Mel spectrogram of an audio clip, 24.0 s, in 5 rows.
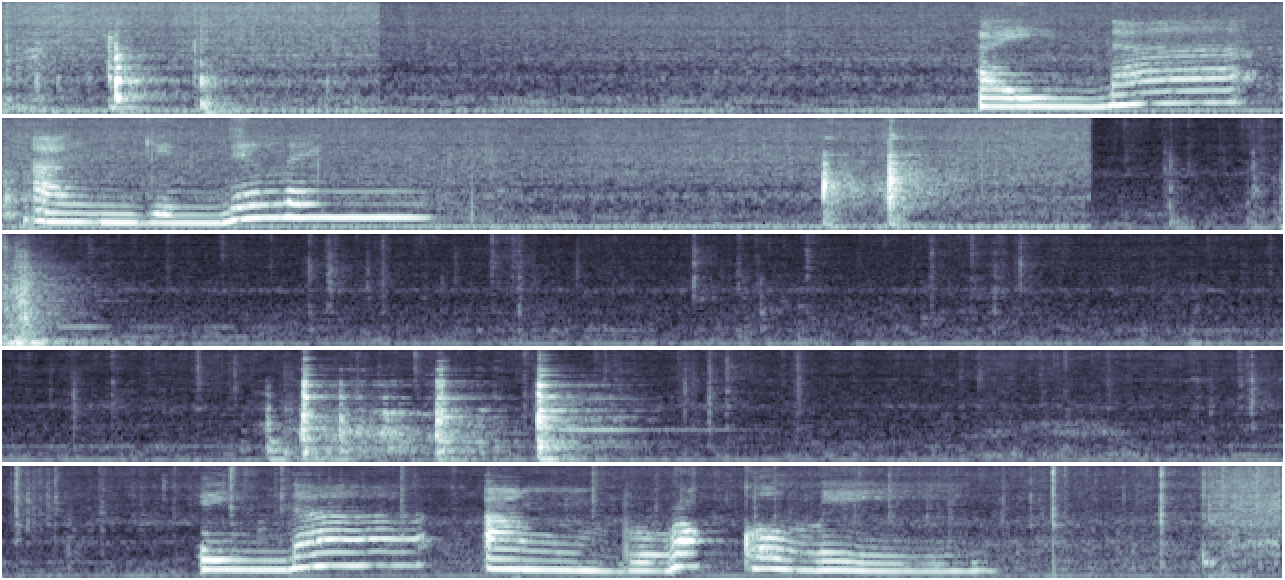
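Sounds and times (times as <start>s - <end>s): food sizzling in a pot: 0.0s - 24.0s.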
